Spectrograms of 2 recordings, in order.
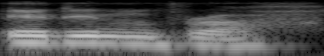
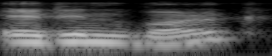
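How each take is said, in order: First: The word ends with a soft 'bra' sound. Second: The word ends with a hard 'burg' sound. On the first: The speaker calls it right. "উচ্চারণ করে এডিনব্রাহ" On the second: The speaker calls it wrong. "লেখে এডিনবার্গ"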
